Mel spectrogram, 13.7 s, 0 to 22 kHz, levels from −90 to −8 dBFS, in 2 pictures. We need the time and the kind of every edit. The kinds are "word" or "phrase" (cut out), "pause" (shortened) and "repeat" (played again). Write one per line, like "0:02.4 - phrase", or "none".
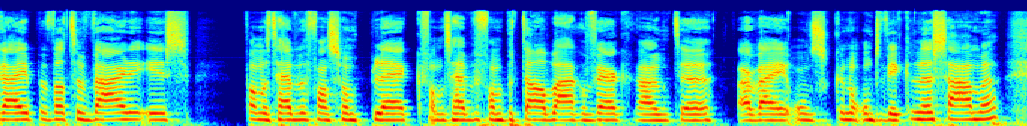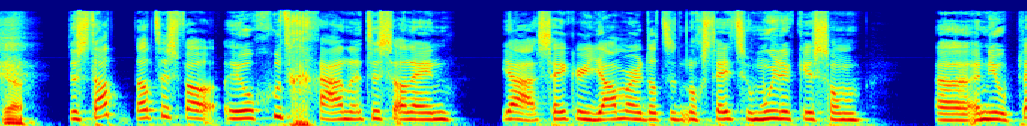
none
